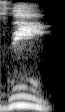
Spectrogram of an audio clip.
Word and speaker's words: Z: word after the alphabet after y Zed I think most of us would have studied like that only Zed is the right pronunciation that's what we studied but Z is also a right pronunciation according to American English Okay so for American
